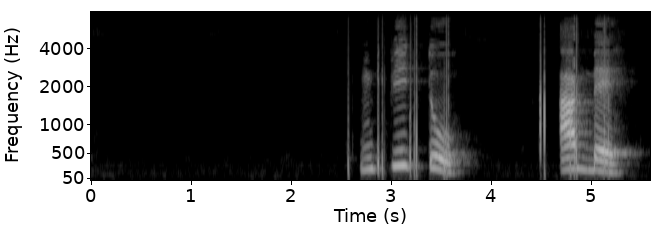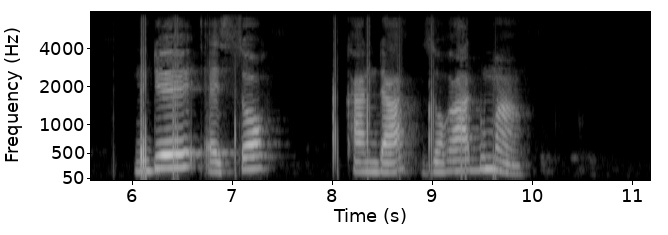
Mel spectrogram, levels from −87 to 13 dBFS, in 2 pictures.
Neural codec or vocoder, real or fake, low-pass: none; real; 7.2 kHz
